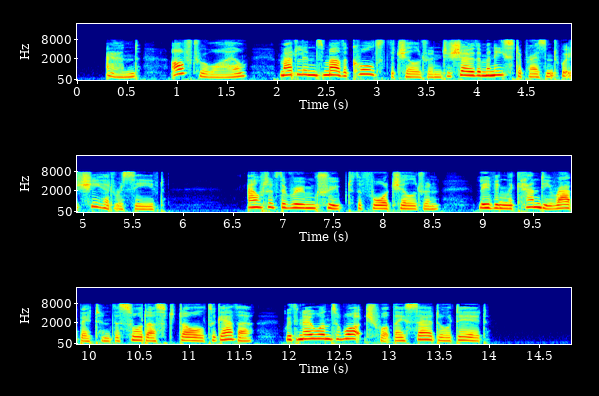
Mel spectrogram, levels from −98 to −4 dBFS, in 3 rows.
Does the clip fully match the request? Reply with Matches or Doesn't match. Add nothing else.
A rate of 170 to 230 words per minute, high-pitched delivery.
Matches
